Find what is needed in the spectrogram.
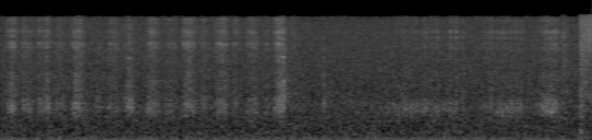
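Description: Pencil drawing on stretched canvas: faint, short scratchy strokes, several a second.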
